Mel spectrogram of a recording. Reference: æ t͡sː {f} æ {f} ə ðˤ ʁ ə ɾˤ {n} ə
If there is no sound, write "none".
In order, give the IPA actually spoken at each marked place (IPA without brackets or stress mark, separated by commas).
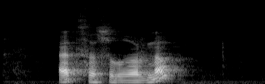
θ, s, n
